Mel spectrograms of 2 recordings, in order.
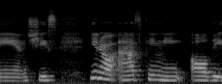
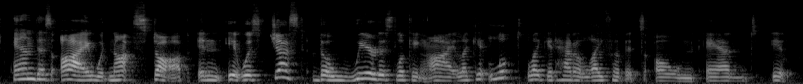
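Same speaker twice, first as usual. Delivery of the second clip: ordinary delivery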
